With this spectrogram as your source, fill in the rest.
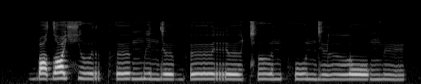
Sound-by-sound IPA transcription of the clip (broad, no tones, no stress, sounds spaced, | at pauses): ɡ͡b i dˤ ɯ ç ɯː r pʰ ø ŋ͡m i n d øː b ʔ øː r øː cʰ ɯː n pʰ u n d y lː oː ŋ͡m y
